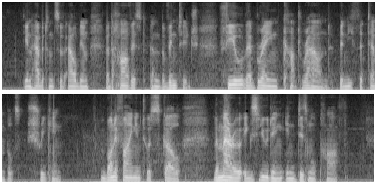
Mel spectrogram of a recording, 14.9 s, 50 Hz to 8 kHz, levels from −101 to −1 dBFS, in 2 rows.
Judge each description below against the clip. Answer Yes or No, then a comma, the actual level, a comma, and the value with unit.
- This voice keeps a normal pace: No, slow, 115 wpm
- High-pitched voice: No, low, 100 Hz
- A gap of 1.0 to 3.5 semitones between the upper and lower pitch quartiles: Yes, average, 2.8 semitones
